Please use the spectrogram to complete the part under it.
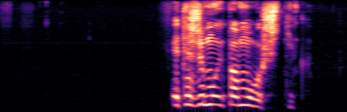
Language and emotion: Russian, angry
